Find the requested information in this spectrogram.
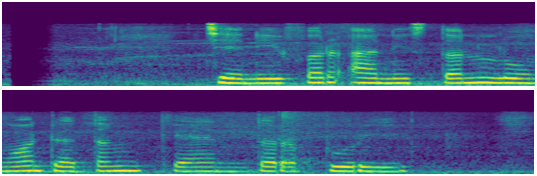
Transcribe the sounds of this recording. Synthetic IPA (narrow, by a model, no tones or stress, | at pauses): d͡ʒ̥enifəranist̪ənluŋɔɖ̥ä̤t̪əŋkɛnt̪ərb̥uɾi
